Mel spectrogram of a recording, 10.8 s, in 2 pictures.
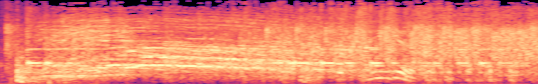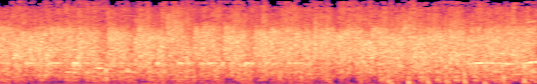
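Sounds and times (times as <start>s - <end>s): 
crowd cheering and shouting: 0.0s - 5.2s, 9.4s - 10.7s
laughter: 0.6s - 6.9s
clapping: 2.3s - 10.7s.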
